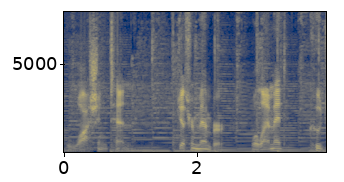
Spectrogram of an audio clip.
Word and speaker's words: Washington: getting pedantic about pronunciation there is no R in Washington just remember well clet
